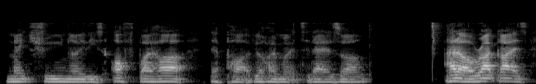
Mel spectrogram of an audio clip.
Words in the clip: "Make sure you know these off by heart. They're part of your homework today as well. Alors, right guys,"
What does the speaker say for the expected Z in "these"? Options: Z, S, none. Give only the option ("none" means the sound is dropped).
Z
